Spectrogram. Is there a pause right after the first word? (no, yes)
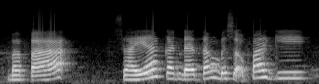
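yes. There is a pause right after the first word. The speaker addresses the father and says the speaker will come. "makna yang pertama bahwa saya yang akan datang besok pagi"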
